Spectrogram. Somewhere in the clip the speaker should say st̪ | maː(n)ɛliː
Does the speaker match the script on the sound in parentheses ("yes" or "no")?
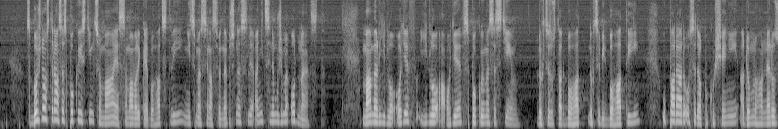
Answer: no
